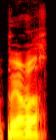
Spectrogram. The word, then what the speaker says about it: Poirot: train on which he's traveling, celebrated detective Hercule Poirot is recruited to solve the case. Colin, did you have an issue with my pronunciation?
